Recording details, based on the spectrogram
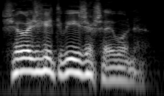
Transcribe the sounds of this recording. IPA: se olʲ sit ʋiːsɑs heʋone

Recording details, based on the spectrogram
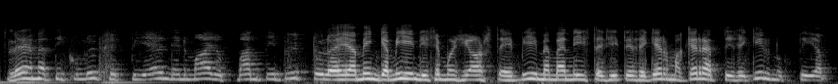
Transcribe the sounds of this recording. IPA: lehmætːik kul lypsetːiː enːe ni mɑˑi̯jot pɑntˑiːm pytːyløˑehej jɑ miŋkæ mihinːis semːosʲiː ɑsteˑihim piːmæ mænʲ niːstæ sitːe se kermɑ kerætːiː se kirnutːiːj jɑ

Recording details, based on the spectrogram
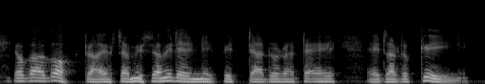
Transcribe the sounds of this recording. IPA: jokɑˑ kohtɑː jotːɑ misːæ mitenːiːp pitːæː tuotɑ etːæ ei ei tɑrtuk kiːni

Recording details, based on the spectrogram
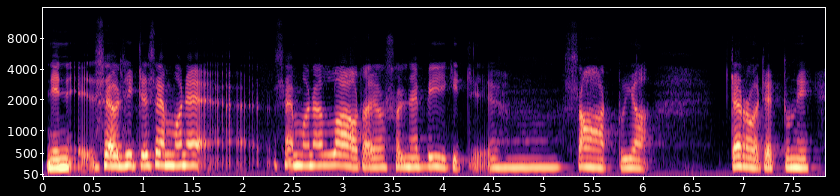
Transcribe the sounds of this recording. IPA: nin se olʲ sitːe semːonʲe semːonel lɑˑu̞tɑ josː olʲ ne piːkit sɑhɑtːu jɑ teroĭtetːu ni

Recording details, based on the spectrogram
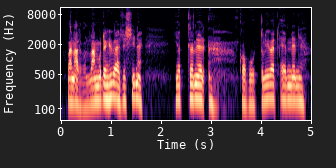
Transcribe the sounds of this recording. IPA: ʋɑn ɑrʋolːɑːm muːten hyʋæstis siːnæ jotːɑ ne koputːeliʋɑt enːen jɑ

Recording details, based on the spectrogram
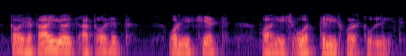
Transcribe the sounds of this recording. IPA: toiset ɑijːoit ɑ toiset olʲːiːt sielt ʋɑhis uotːelʲiːt kons tulʲːiːt

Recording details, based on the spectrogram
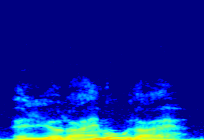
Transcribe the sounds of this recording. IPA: eli jod̥ɑi muːd̥ɑe

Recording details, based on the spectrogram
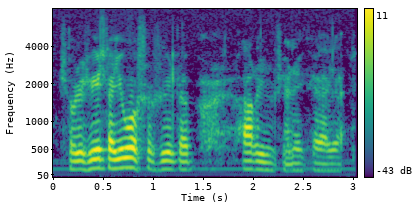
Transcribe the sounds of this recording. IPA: se oli sieltæ juosːus sieltæ hɑrjun̞ selekæː jæ̠

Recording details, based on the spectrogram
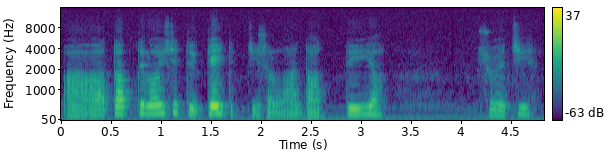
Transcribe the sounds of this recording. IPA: ɑ ɑ tɑtːiloi sit keitetʲːiː selːɑin tɑtːiː jɑ syøtʲiː

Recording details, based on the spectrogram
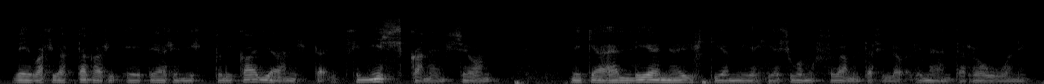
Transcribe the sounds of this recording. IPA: ʋeˑiʋɑsiʋɑt tɑkɑsiʔ ʔeˑi peæsen ni sitː oli kɑjˑɑːnistɑ yksi niskɑnen se on mikæhæl lienˑøː yhtijøm miehˑie suomusːɑlɑmeltɑ silː oʔ ʔemæntæ roˑuwˑɑ ni

